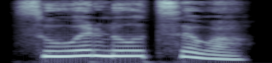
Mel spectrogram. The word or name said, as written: ಸುವರ್ಣೋತ್ಸವ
